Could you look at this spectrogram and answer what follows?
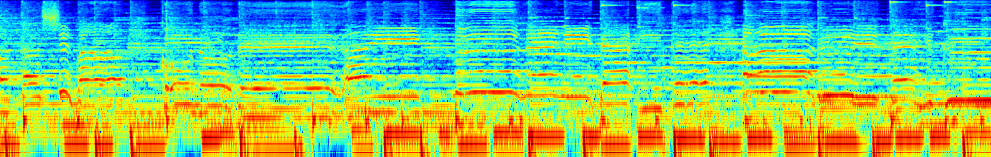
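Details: Cheerful instrumental music with tinkling bell-like notes plays throughout, with no animal voices.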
